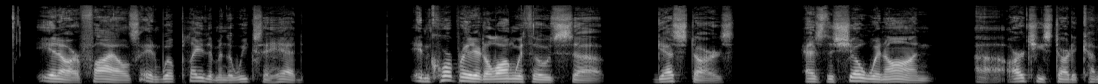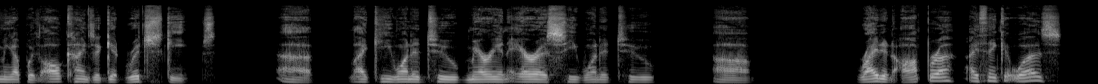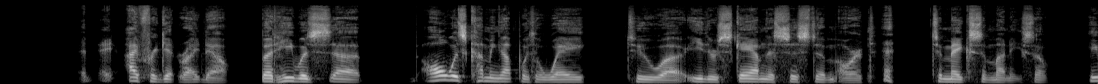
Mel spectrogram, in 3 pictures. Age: 50-69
